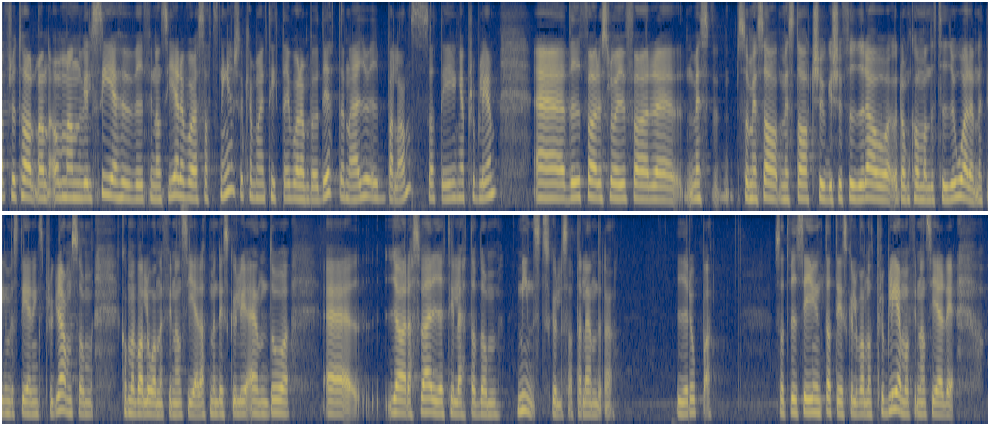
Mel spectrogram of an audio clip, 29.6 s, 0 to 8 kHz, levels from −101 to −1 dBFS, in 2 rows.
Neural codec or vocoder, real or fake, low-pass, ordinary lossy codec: none; real; none; none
